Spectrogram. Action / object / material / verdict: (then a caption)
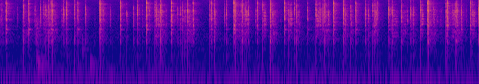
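tap / small hollow plastic ring light / plastic / none. A small hollow plastic LED ring light, held in both hands, is tapped and scratched with fingernails. It makes a quick run of dry, bright clicks and scrapes with almost no low end and very short ring. The effect is a close, rattle-like patter.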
